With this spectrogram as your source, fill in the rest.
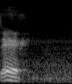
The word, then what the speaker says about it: へ: Now take note that even though in a hiragana, the letter he is pronounced as he, but whenever it is used as a particle in a sentence to denote a location or a movement, it is pronounced as e.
